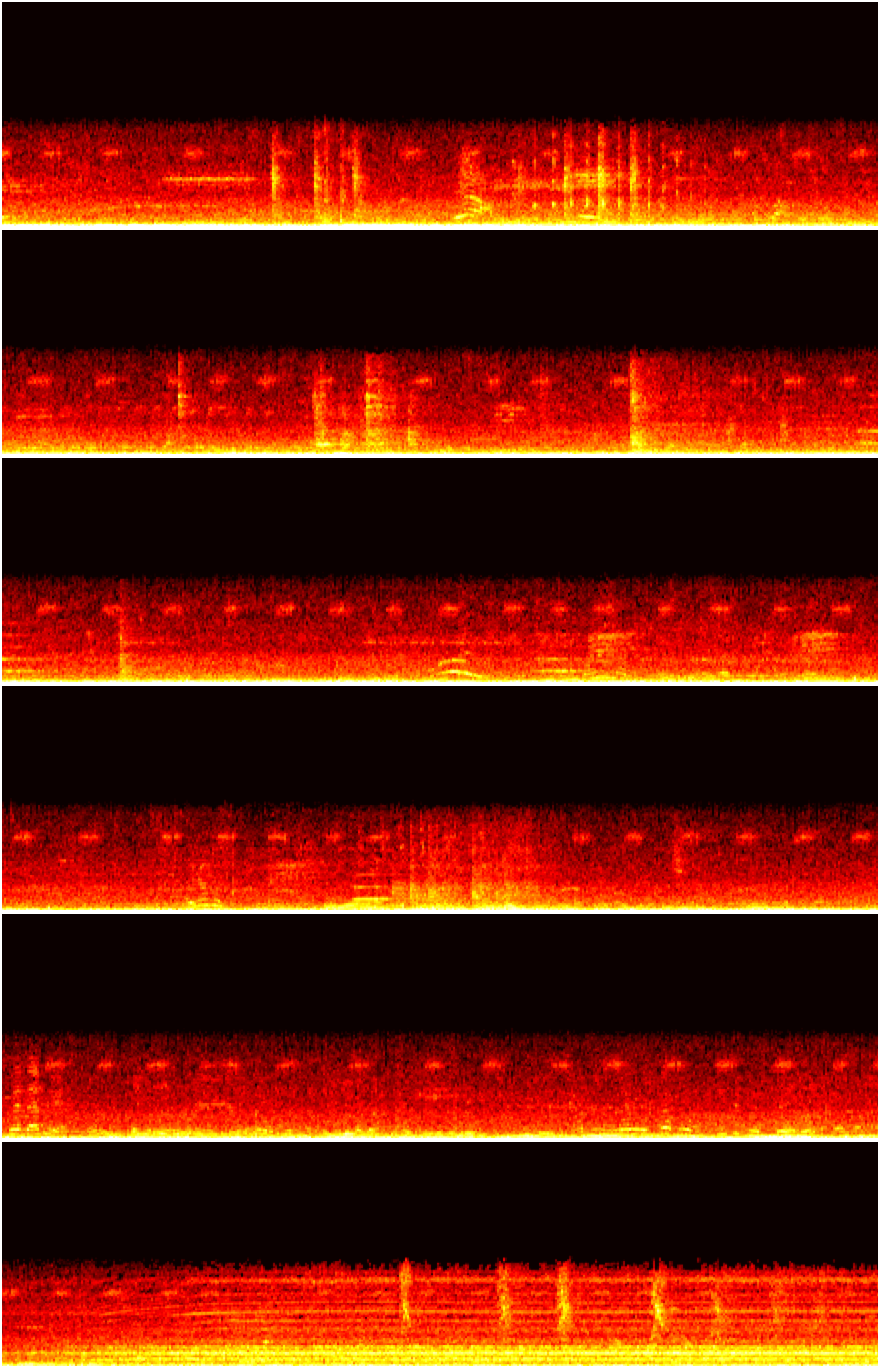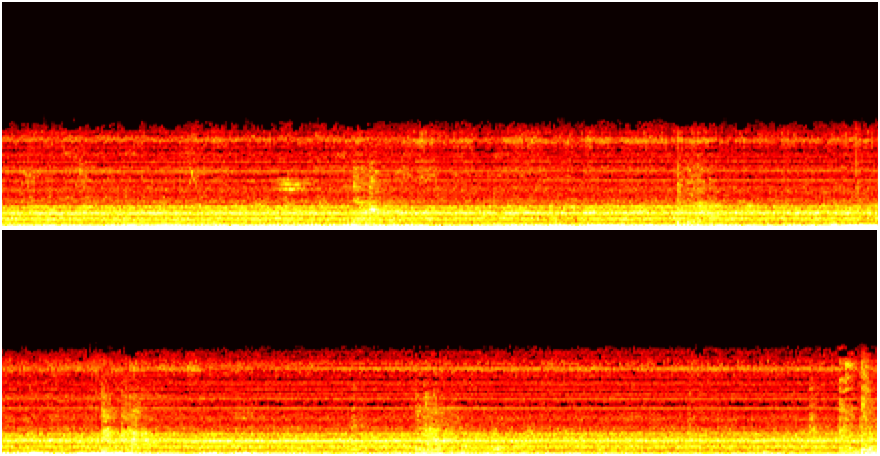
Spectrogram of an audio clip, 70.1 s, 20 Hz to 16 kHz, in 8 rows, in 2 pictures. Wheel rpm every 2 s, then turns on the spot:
0, 0, 0, 0, 0, 0, 0, 0, 0, 0, 0, 0, 0, 0, 0, 0, 0, 0, 0, 0, 0, 0, 0, 0, 0, 0, 0, 0, 0, 0, 0, 0, 0, 0, 0.
none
